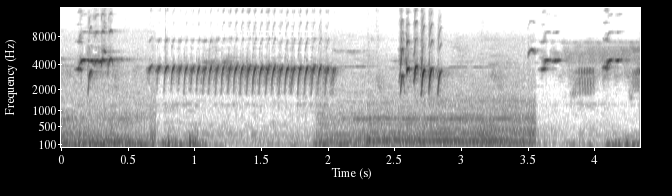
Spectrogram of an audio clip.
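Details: Timbrado canary giving a smooth, even trill of fast repeated notes lasting over a second, with short chirps before and after and a low rumbling background throughout.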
